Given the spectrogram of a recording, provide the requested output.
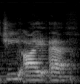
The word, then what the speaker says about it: GIF: who insisted it's pronounced Jiff, not Ghiff. He passed in March of this year, 2022. I'm sorry, Steven. You may have made it. You're wrong. It's GIF. Hard G.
